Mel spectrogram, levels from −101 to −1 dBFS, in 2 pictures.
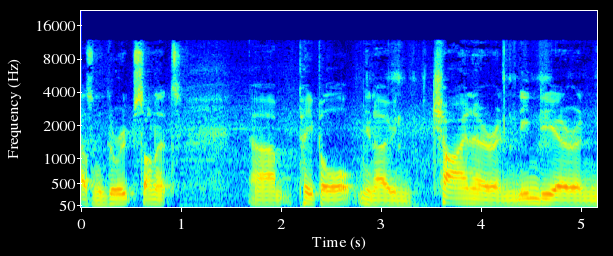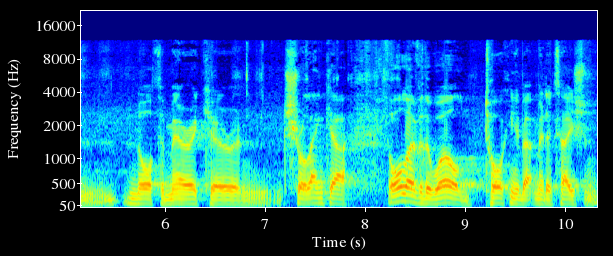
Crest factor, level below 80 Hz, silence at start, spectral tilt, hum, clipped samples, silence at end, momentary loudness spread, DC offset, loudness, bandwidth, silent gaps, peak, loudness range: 16 dB; -62 dBFS; 0 s; -4.5 dB/octave; none; under 0.1%; 0 s; 11 LU; under 0.1%; -31 LUFS; 12 kHz; none; -14 dBFS; 3 LU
